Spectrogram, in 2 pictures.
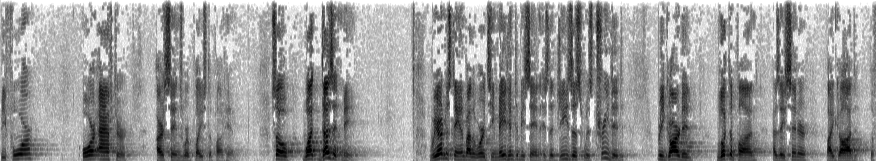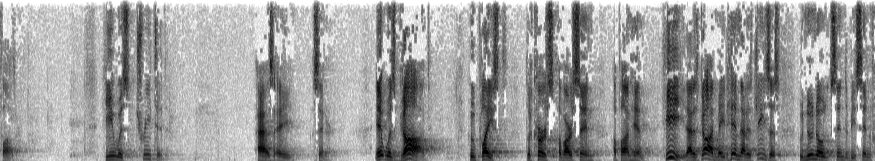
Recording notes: This is a sermon recorded at the Lebanon Bible Fellowship Church, in Lebanon, PA, on 12/12/2010 during the morning service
